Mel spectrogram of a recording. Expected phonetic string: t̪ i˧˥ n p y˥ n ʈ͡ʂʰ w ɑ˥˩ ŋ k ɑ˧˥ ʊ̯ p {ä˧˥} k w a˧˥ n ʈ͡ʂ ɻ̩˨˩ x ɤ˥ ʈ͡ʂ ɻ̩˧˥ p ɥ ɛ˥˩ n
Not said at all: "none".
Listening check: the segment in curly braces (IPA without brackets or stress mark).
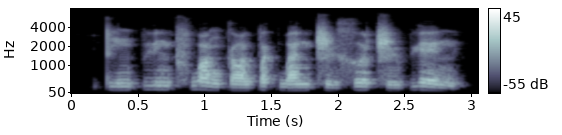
ä˧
